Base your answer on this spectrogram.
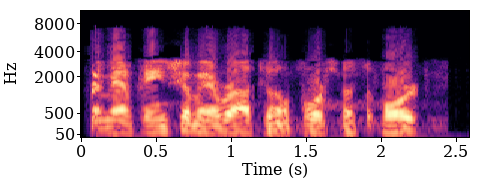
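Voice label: Sheriff Lake Patrol, scanner audio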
